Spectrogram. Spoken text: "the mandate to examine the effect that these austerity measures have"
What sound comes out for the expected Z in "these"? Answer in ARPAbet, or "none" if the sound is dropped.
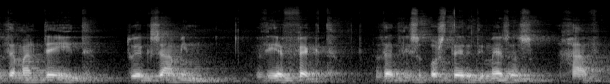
S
